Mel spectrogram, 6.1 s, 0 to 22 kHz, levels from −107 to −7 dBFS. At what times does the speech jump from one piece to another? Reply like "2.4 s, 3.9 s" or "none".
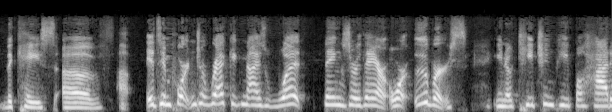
1.1 s, 3.1 s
